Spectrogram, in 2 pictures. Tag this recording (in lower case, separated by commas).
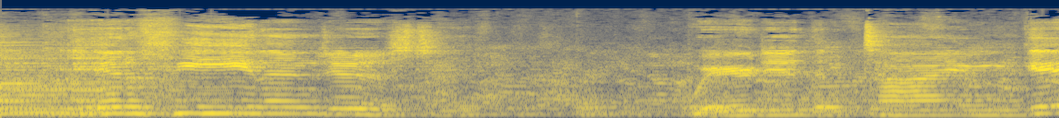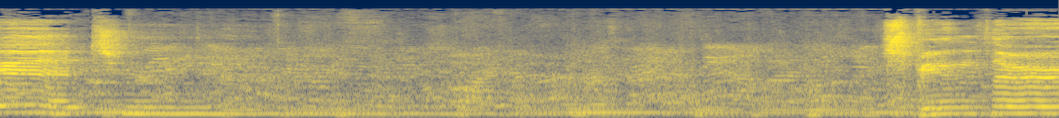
musical instrument, plucked string instrument, guitar, speech, acoustic guitar, music, strum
